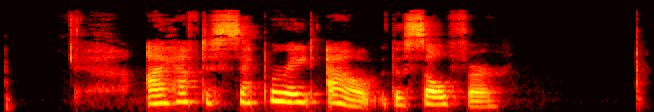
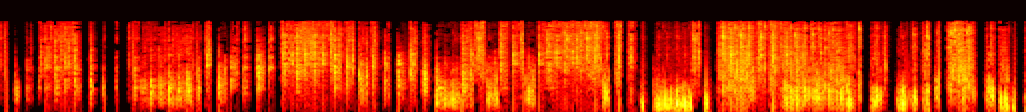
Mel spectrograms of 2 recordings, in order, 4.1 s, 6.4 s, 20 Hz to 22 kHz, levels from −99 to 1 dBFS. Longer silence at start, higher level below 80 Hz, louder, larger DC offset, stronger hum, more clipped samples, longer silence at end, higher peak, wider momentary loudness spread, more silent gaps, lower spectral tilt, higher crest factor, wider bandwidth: first, 0.6 s vs 0 s; second, -78 dBFS vs -52 dBFS; about the same, -26 LUFS vs -24 LUFS; neither; neither; neither; first, 1 s vs 0.05 s; second, -8 dBFS vs -2 dBFS; first, 20 LU vs 9 LU; second, none vs 0.66-0.79 s, 5.39-5.43 s, 6.11-6.15 s; about the same, -2 dB/octave vs -2 dB/octave; about the same, 20 dB vs 24 dB; first, 16 kHz vs 11.5 kHz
